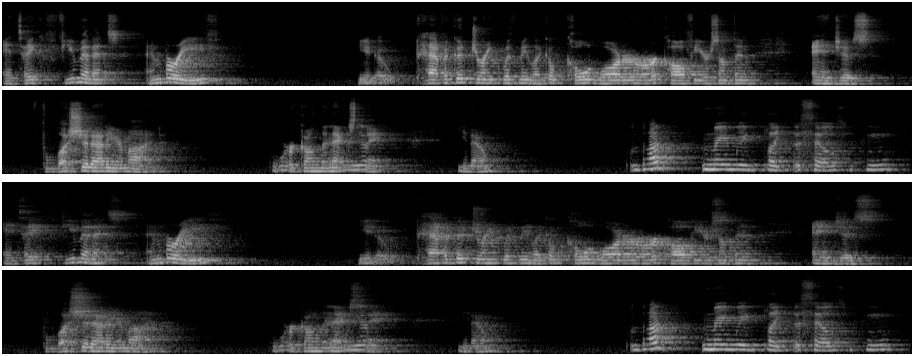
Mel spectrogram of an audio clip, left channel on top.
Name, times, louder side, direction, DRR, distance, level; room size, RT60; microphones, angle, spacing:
voice 1, 0.0-2.2 3.6-7.5 8.1-8.7 9.5-10.7 11.8-12.9 13.7-14.0, left 3 dB, 55° left, 7 dB, 0.7 m, -27 dB
voice 2, 12.3-12.8 15.4-15.8 16.1-18.0, equal, ahead, 2 dB, 0.3 m, -28 dB
6.5 x 5.2 x 5.8 m, 1.0 s
head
